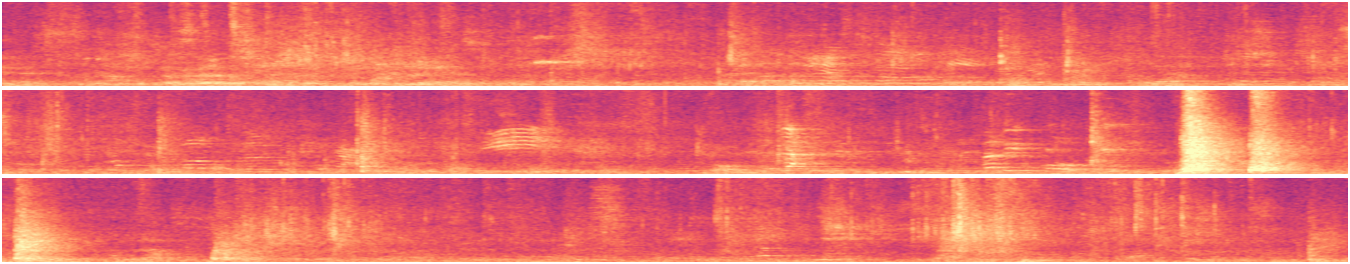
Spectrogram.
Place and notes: Aalst, België - Utopia library
The great and beautiful Utopia library. It is intended as a meeting place, so silence is not required.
